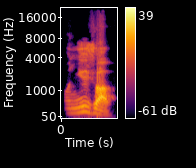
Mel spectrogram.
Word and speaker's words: unusual: The rule says if a word ends with ual, we should stress the what now? The second to the last syllable. So, we're having un, that's the first syllable, u, that's second syllable, okay? And zual. Now, what's the second to the last syllable? Zual. So, zual should be stressed.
